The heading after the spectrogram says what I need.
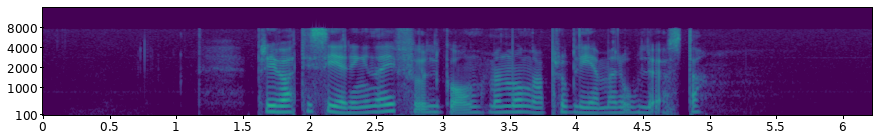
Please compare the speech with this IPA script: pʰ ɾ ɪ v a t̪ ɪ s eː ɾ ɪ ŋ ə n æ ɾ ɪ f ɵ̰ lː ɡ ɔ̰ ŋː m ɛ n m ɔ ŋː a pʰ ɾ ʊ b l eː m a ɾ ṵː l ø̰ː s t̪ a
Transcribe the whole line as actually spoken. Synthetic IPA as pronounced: pʰ ɾ ɪ v a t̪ ɪ s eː ɾ ɪ ŋ ə n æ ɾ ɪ f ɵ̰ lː ɡ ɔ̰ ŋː m ɛ n m ɔ ŋː a pʰ ɾ ʊ b l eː m æ ɾ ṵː l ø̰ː s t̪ a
